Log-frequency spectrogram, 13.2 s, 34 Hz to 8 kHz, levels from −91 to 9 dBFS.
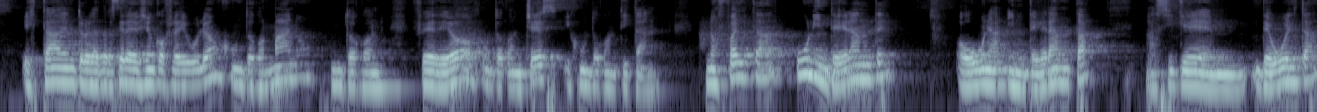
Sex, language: male, Spanish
